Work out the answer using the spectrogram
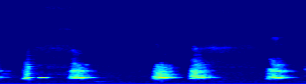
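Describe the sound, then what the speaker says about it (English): A dog barks six times in short, sharp bursts, some grouped in pairs. The barks sound slightly muffled and a little distant in an otherwise quiet room, with no talking. "Can you guys hear my dog barking right now?"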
